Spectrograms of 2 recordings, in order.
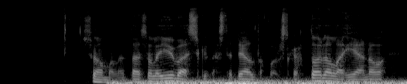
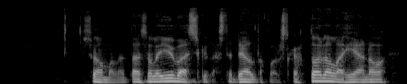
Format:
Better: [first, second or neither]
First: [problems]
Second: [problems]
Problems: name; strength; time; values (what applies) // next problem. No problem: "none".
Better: second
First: low rumble; noticeable; from 1 s on; 10 dB below the speech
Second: none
